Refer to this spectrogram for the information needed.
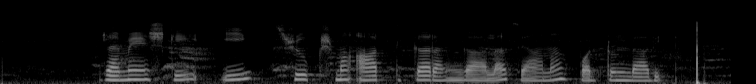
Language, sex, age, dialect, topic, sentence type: Telugu, female, 25-30, Southern, banking, statement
